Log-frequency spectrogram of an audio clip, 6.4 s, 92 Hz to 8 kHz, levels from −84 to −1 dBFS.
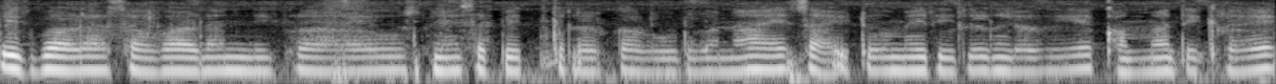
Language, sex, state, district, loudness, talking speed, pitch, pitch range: Hindi, female, Bihar, Kishanganj, -19 LUFS, 205 wpm, 195 Hz, 190-200 Hz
